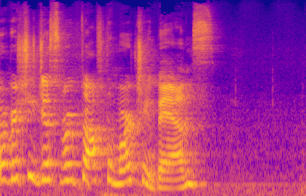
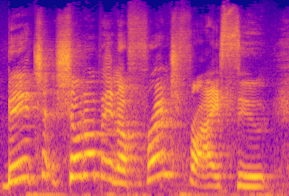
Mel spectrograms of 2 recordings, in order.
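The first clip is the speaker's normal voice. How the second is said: mocking; 7 semitones higher than usual. Mocking [name]'s song.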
